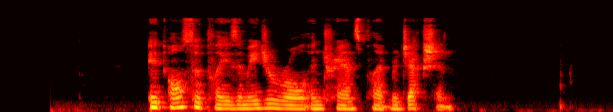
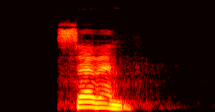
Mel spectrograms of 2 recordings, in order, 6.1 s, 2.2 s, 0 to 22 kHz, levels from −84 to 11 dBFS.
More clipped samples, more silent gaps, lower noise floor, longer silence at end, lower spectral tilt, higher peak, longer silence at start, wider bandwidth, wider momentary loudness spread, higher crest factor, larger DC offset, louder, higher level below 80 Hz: neither; neither; about the same, -68 dBFS vs -70 dBFS; first, 1.6 s vs 0.85 s; about the same, -5.5 dB/octave vs -5 dB/octave; second, -6 dBFS vs -2 dBFS; first, 1.5 s vs 0.6 s; first, 11.5 kHz vs 9.6 kHz; second, 7 LU vs 13 LU; about the same, 20 dB vs 18 dB; neither; second, -23 LUFS vs -16 LUFS; first, -58 dBFS vs -66 dBFS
